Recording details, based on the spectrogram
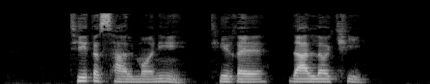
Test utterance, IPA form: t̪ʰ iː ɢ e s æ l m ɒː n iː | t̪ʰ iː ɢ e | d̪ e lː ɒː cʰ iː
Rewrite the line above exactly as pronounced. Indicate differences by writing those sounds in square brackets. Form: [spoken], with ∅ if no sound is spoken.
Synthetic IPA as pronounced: t̪ʰ iː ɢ e s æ l m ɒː n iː | t̪ʰ iː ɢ e | d̪ [æ] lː ɒː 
